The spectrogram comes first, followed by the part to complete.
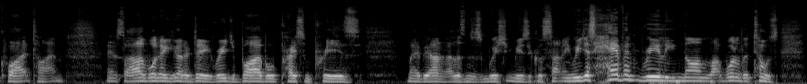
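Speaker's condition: No condition

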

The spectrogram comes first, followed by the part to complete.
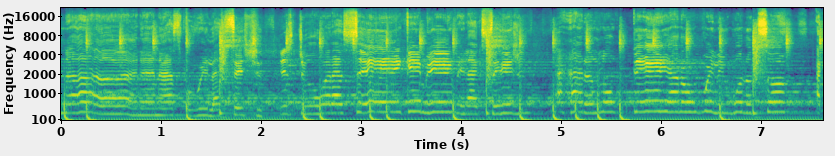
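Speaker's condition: No condition

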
